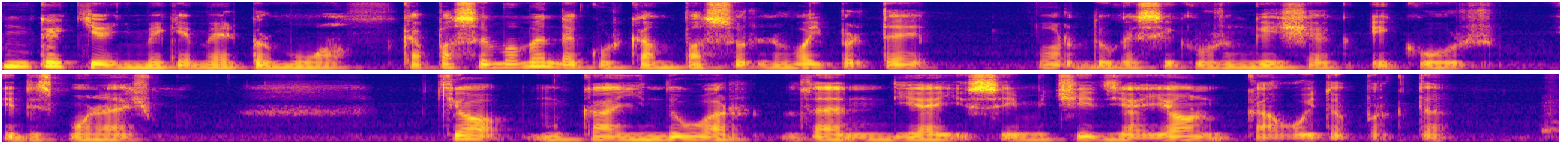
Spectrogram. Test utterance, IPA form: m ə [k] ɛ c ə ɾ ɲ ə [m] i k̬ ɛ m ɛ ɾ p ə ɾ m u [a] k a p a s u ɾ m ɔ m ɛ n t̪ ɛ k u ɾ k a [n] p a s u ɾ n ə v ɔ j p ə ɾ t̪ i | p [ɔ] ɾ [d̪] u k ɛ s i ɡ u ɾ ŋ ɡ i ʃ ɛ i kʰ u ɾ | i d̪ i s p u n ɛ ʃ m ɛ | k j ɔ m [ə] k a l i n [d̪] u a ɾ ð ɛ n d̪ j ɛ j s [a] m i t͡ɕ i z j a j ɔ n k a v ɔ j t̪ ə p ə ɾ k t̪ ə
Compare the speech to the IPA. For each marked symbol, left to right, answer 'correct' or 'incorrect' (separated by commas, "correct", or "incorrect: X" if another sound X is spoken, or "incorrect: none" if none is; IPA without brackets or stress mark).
correct, correct, correct, incorrect: m, correct, correct, correct, correct, incorrect: i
